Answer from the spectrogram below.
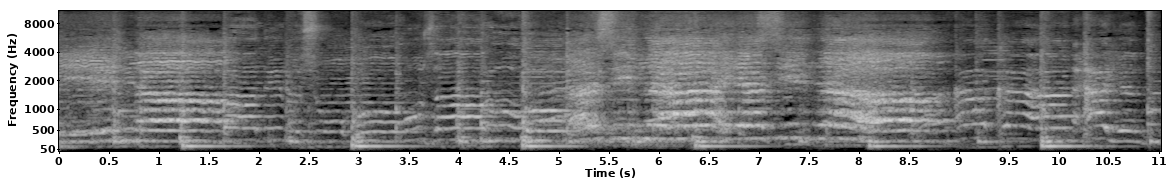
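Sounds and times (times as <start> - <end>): men singing in unison: 0.0 - 11.0.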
